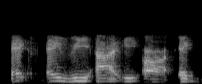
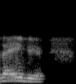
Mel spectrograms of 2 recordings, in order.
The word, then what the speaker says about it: Xavier: i saw the catamount x-a-v-i-e-r-x xavier and uh of course now we we the the x is silent so you say xavier and so um and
